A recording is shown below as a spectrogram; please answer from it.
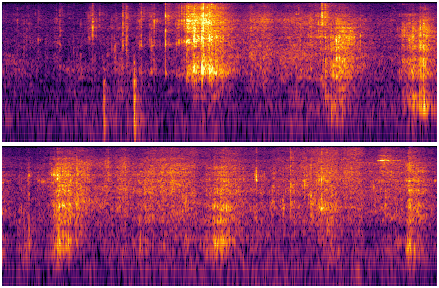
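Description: Close-up crunching and chewing of crispy, batter-fried chicken on a stick: a handful of short, irregular crunches as the fried coating is bitten and chewed.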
